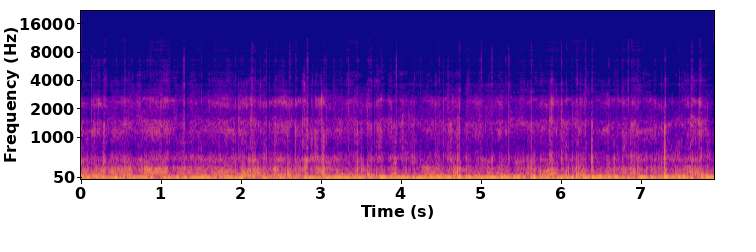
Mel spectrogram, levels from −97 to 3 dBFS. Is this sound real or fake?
fake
